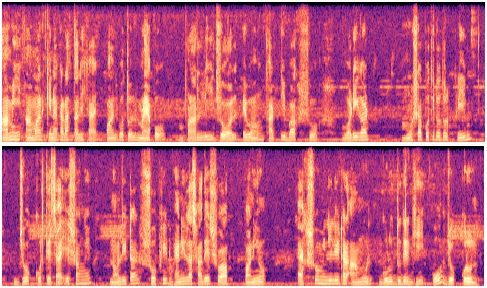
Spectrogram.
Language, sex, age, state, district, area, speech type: Bengali, male, 30-45, West Bengal, North 24 Parganas, urban, read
